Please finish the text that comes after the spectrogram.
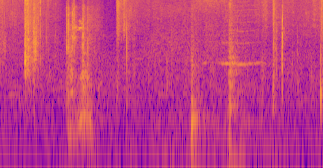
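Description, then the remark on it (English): A revolving door turns with a soft creaking whir while a few scattered footsteps pass through it as the doors spin, punctuated by light thumps and knocks. “It's called a revolving door. All you have to do is step inside and keep walking through as the doors spin.”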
